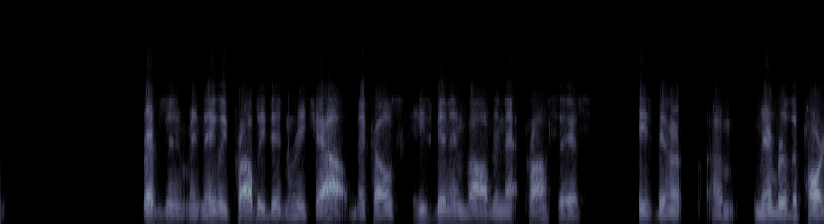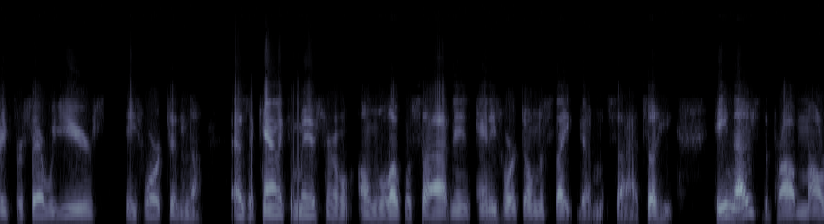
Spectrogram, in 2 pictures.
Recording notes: Take listener call-in questions. Today's Guests (On Phone).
